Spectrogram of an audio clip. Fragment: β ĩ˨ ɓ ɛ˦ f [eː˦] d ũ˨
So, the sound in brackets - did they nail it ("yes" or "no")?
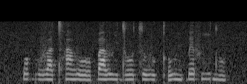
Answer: no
